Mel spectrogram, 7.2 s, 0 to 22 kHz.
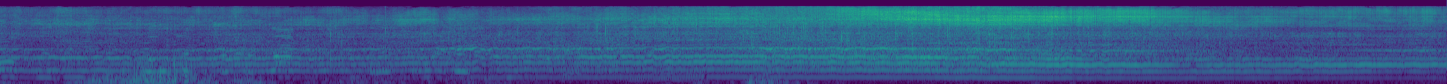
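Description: CMB .45 glow-fuel nitro engine of an RC outrigger boat running at steady high revs, a thin high-pitched whine that grows louder as the boat passes about four to five seconds in. A short low rumble comes near the start.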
